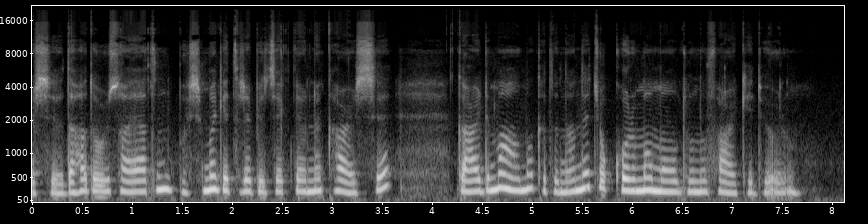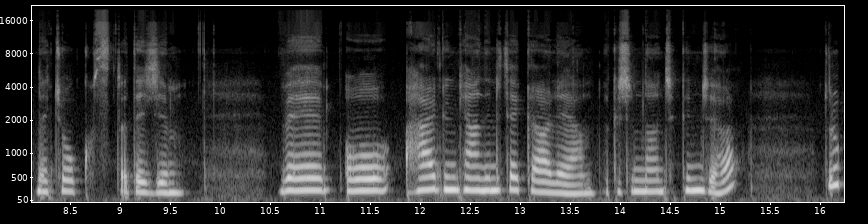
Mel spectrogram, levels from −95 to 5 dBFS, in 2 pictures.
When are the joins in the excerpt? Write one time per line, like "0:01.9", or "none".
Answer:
0:13.8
